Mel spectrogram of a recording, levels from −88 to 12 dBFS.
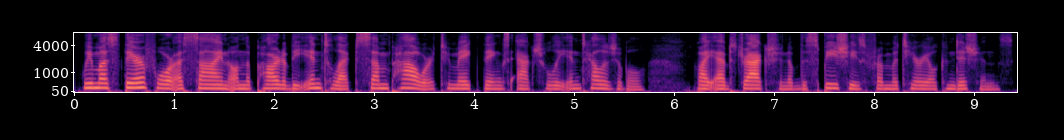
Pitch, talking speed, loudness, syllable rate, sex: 185 Hz, 160 wpm, -22 LUFS, 5.2 syllables/s, female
